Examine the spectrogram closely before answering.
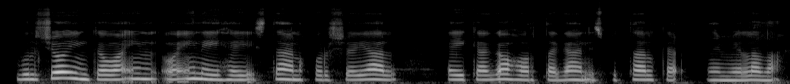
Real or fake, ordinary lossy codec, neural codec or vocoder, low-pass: real; none; none; 19.8 kHz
